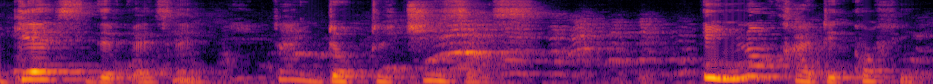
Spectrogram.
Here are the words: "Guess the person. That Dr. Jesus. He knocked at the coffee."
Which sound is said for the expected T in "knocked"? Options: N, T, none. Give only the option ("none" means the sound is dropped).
none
